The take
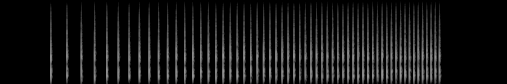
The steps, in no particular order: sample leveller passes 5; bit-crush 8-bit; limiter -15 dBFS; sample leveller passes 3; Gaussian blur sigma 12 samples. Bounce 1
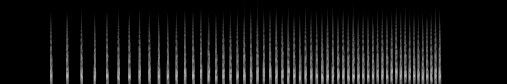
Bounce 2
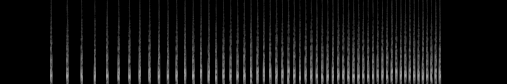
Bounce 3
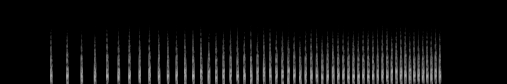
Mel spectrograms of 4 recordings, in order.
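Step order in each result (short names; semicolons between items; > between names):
bit-crush > second sample leveller > Gaussian blur > limiter > first sample leveller; second sample leveller > limiter > Gaussian blur > bit-crush > first sample leveller; limiter > bit-crush > first sample leveller > Gaussian blur > second sample leveller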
